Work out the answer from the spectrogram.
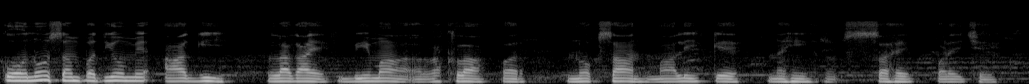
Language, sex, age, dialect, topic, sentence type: Maithili, male, 41-45, Bajjika, banking, statement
